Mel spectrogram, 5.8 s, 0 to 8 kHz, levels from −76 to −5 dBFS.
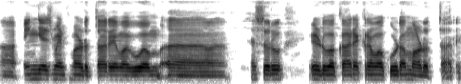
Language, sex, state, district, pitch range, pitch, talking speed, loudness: Kannada, male, Karnataka, Belgaum, 115-125 Hz, 120 Hz, 75 wpm, -14 LUFS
